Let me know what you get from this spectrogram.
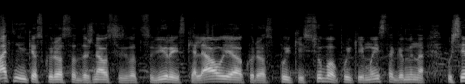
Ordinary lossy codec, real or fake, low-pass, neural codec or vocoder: MP3, 48 kbps; real; 14.4 kHz; none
